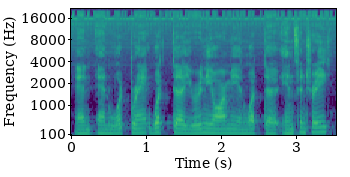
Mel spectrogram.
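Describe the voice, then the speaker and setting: A man's voice: medium pitch, fairly even intonation, brisk, warm tone. A man interviewing a veteran for an oral history, asking friendly questions with short, encouraging replies.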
